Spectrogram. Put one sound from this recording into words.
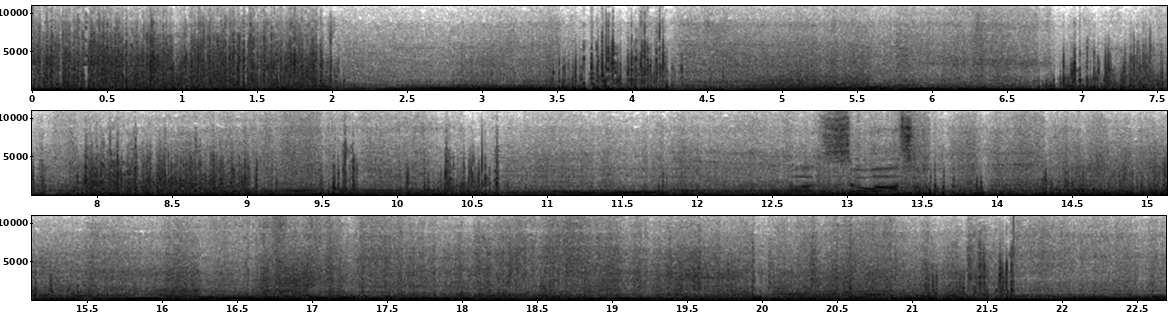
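A boat engine drones and revs up and down.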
